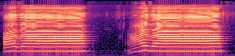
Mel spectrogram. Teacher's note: इन पे ज़बर, ज़ाल पे ज़बर और साथ में अलिफ, तो ये अलिफ मद्दा हो गया। ज़ाल की आवाज़ को हम खींच लेंगे, ज़ाल को नरमी से पढ़ेंगे, सीटी की आवाज़ नहीं आएगी।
